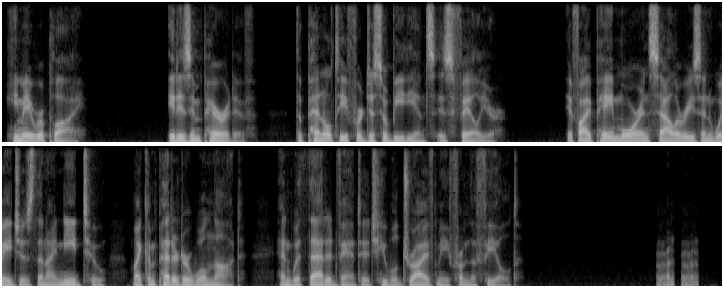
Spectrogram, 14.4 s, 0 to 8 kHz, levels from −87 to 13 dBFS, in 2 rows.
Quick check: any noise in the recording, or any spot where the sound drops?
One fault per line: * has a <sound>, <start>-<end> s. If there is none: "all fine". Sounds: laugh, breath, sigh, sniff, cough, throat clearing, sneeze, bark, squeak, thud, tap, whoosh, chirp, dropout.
* has a laugh, 13.7-14.2 s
